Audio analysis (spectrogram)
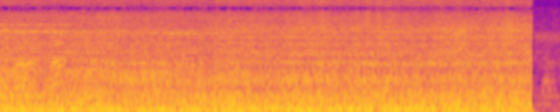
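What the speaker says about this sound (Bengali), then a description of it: "দাদাই বললো যে ট্রেন এতেছে" A train passes a railway crossing gate with a loud, steady roar and rumble that fills the scene, then cuts off abruptly.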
